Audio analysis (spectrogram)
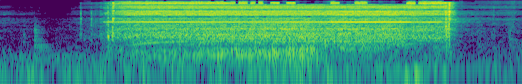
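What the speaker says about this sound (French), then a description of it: "Je pré-perce simplement la caisse." Power drill pre-drilling a wooden frame for mounting a canvas, a single steady high-pitched whine lasting under two seconds that starts and stops abruptly, close by with no talk.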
